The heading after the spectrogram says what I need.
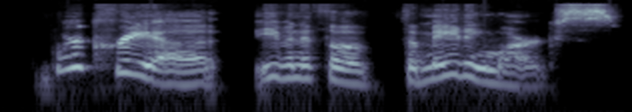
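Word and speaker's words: cridhe: Well, there's a whole thing about fated mates and what are called Kriya. It's C-R-I-D-H-E, and that means so heart. Creed-he. But it's pronounced Kriya, and it's means heart, and it is the term for fated mates.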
